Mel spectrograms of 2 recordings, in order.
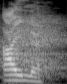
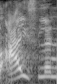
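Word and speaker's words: island: आइलैंड। आइलैंड में ना S silent रहता है। इसको आइसलैंड नहीं पढ़िएगा, आइलैंड।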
